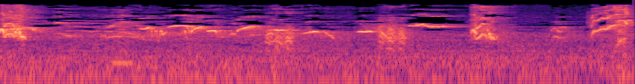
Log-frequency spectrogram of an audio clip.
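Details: Kacer, or Oriental magpie-robin, delivering rich fighting song: looping whistled slurs rising and falling in quick succession, followed by harsh chattering bursts and high sharp notes, steady background hiss throughout.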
